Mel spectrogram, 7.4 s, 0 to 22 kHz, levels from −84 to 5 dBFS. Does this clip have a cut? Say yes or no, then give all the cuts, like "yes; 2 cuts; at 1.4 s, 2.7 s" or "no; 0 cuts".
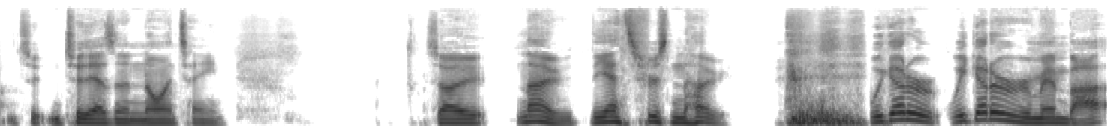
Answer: no; 0 cuts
